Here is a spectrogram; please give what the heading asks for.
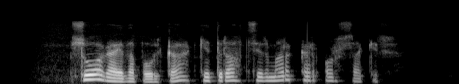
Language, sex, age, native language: Icelandic, female, 50-59, Icelandic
